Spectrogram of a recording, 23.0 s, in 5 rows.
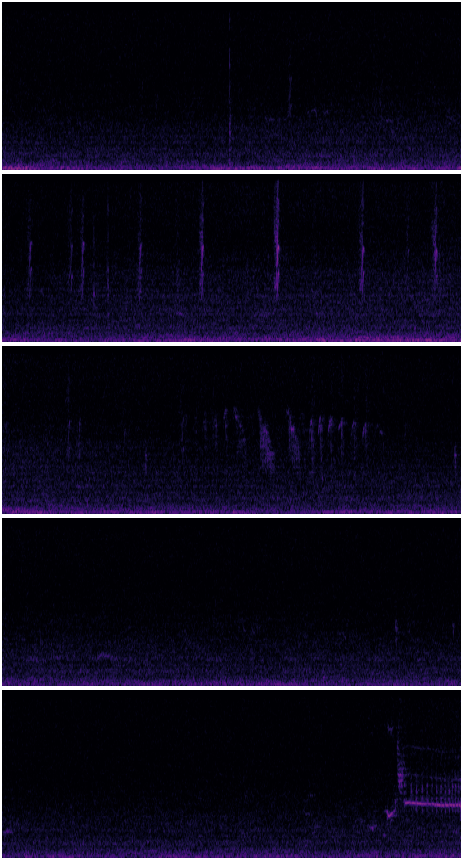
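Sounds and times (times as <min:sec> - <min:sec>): small birds chirping: 0:04.8 - 0:07.5, 0:09.8 - 0:13.1.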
